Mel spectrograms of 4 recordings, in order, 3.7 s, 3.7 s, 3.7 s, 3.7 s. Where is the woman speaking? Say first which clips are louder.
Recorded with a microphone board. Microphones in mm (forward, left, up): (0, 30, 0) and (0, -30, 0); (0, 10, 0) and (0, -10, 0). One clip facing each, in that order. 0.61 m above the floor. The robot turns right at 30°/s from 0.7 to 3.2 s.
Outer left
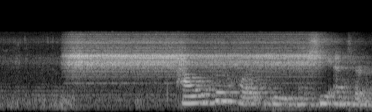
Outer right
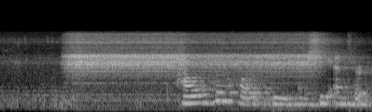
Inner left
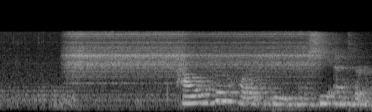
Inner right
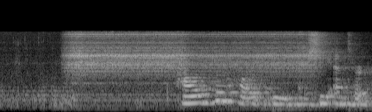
Outer right 1 dB, inner left 2 dB; 165° left, 0.8 m; by 3.6 s 150° right, 0.8 m.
